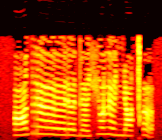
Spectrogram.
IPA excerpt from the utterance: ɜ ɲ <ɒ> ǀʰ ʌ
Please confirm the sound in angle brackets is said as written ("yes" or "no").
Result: no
